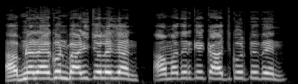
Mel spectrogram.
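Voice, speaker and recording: A performer doing a cocky young cartoon tough guy, high voice, boastful, crude, dry sound. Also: steady tone, normal speed, dry recording, lightly acted. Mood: defiant. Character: brash, boastful village club strongman, loyal friend. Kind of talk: comic cartoon voice acting.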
